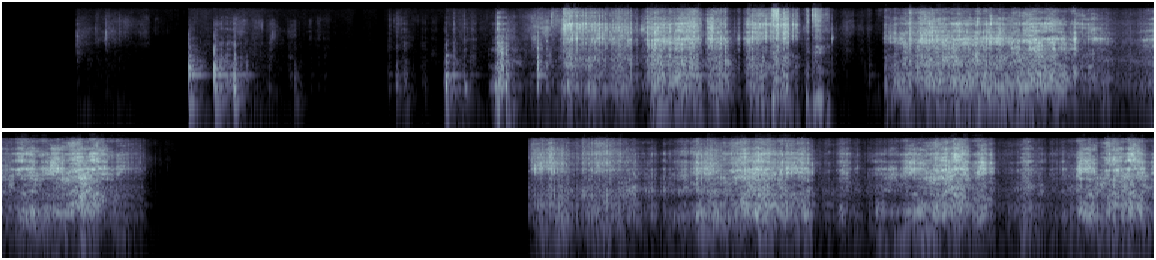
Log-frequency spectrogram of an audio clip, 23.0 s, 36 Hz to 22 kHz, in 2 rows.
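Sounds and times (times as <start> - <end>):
grinder knocks: 1.9 - 2.5
sand scraping and crunching in grinder: 5.2 - 13.0, 16.8 - 23.0.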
